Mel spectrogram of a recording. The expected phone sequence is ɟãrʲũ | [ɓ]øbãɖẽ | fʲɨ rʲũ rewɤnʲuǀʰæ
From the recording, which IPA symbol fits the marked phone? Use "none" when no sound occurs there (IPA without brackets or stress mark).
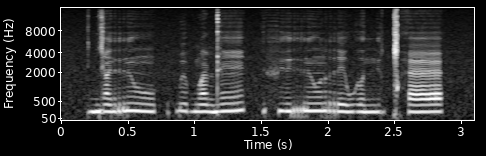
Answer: ɓ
